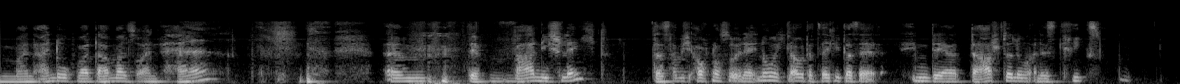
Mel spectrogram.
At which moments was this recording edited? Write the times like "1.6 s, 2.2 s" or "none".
none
